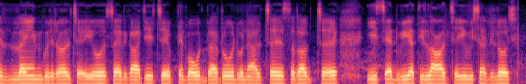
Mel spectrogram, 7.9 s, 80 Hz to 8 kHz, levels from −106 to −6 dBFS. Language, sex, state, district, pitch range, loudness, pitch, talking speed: Maithili, male, Bihar, Madhepura, 120-125 Hz, -17 LUFS, 125 Hz, 105 wpm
